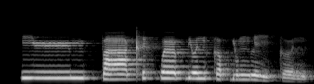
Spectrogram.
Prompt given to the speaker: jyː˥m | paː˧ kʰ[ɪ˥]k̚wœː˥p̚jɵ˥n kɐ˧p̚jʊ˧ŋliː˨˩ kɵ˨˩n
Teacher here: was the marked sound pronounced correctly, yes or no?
yes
